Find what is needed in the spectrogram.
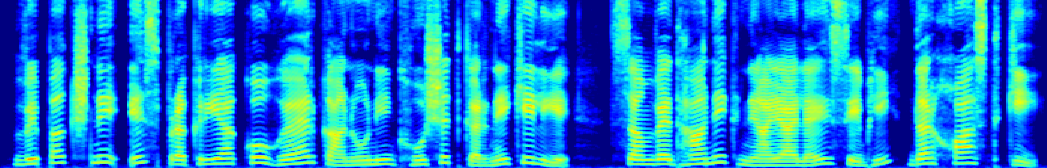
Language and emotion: Hindi, neutral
